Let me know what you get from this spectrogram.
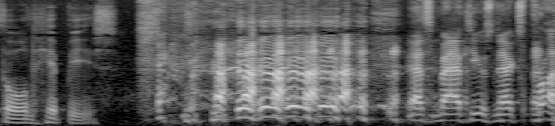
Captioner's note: laughter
